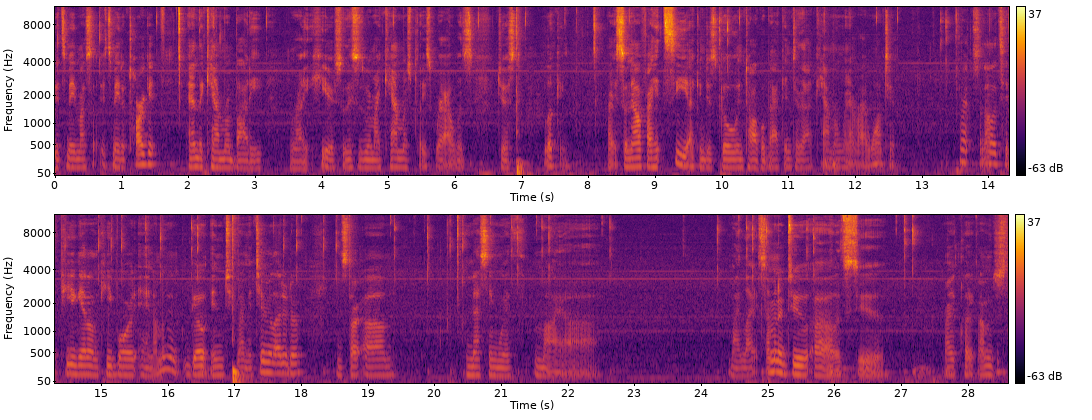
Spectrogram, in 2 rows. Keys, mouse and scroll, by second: 0.0-0.6 middle drag, 2.4-6.2 alt+middle drag, 9.9 click, 13.2 click, 13.4 p, 14.4 alt+middle click, 15.1 middle drag, 15.6 drag, 16.3 click, 17.7 middle click, 18.3 middle drag, 19.3 click, 20.2 middle drag, 21.1 click, 21.5 click, 22.6-24.2 drag, 24.6 click, 24.8 right click, 25.5 click.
